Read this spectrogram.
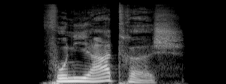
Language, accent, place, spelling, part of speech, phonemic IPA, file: German, Germany, Berlin, phoniatrisch, adjective, /foˈni̯aːtʁɪʃ/, De-phoniatrisch.ogg
- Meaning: phoniatric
